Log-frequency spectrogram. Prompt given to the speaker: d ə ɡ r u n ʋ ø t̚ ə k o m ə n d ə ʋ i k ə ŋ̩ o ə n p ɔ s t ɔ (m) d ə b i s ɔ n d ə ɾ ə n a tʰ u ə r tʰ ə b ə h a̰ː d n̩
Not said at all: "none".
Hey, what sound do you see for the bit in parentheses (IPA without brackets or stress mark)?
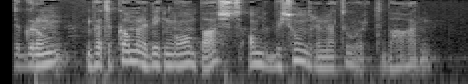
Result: m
